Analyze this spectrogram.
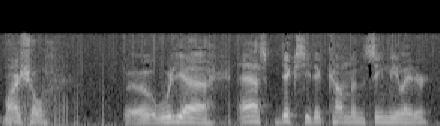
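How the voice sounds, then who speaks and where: An actor playing a meek, simple-minded horse rancher who speaks hesitantly in a 1950s western radio drama. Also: male voice, a little high, fairly even intonation, normal speed, a bit bright, close to an everyday voice. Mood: meek, anxious. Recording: dull, noisy vintage radio recording.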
